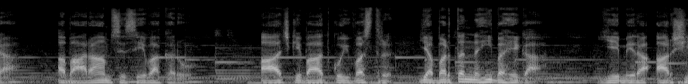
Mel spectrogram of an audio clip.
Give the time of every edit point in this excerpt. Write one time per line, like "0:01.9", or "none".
none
